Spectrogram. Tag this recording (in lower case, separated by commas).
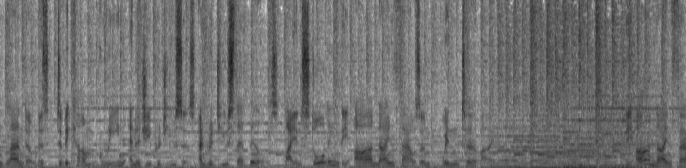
speech, music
